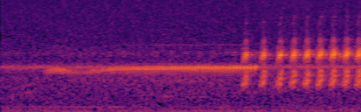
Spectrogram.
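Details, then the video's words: Steady mole cricket trill by night in north-east Italy in April, then a tree frog in the pond begins a quick series of sharp pulsed croaks near the end. "relaxing singing tree frogs in pond and trilling mole crickets by night"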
